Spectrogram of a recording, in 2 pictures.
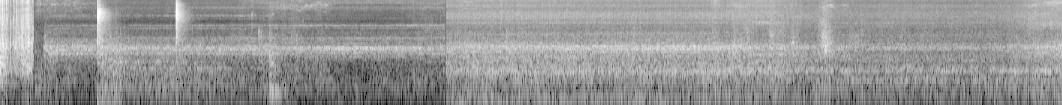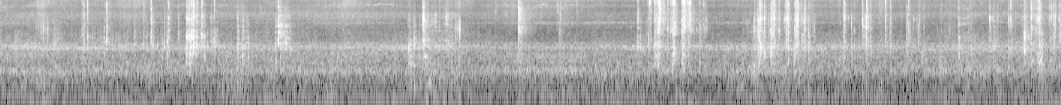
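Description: A steady rushing hiss from a pot of water heating to the boil on a gas stove, which gets louder about six seconds in. From about halfway on, many sharp crinkles and clicks come over it as plastic instant-noodle packets are handled and opened.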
